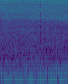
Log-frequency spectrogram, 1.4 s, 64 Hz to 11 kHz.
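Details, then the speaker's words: 2017 MacBook Pro 13-inch A1708 after a botched battery replacement: fan stuck at full speed with a steady airy hiss because the trackpad connection is not detected. "so why is it making that noise it's making a noise because it does realize that there is a connection not present there"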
